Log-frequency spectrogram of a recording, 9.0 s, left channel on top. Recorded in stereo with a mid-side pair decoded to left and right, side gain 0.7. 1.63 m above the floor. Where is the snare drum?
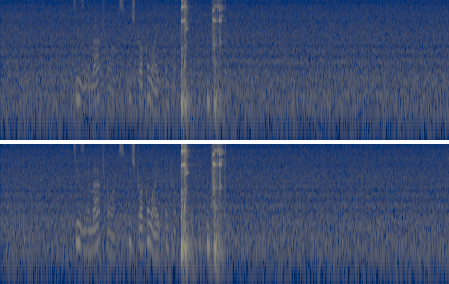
I don't hear a snare drum.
